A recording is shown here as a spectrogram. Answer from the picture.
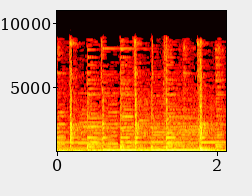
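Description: Instrumental qawwali music: held harmonium-like notes over sharp hand-drum strokes, about four a second.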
